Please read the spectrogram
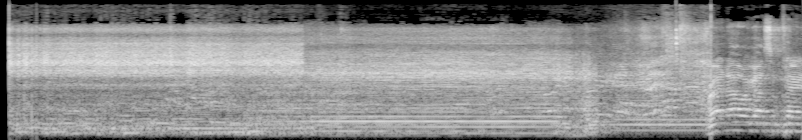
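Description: Distorted electric guitars holding a ringing chord as a live metal song ends, with a bright hiss over it that thins out about three seconds in; the chord stops about six seconds in, and a man starts talking into the microphone near the end.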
